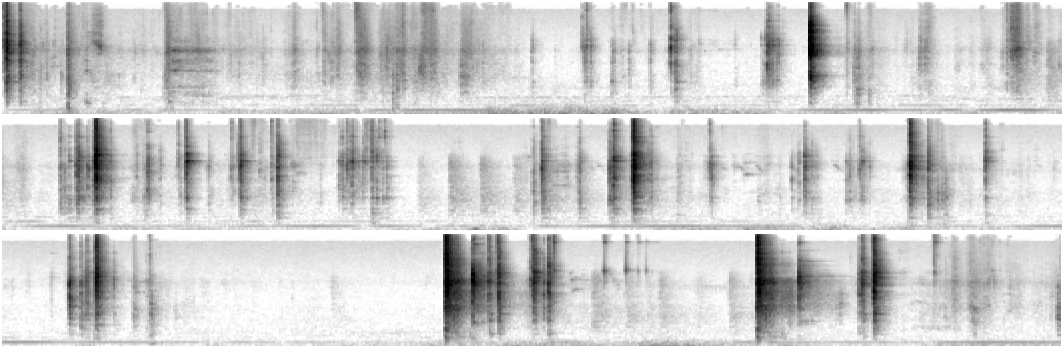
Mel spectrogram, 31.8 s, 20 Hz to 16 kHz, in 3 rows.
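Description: .22LR rifle firing single shots, about eight in all, a few seconds apart. Between shots come smaller clicks and clacks of the bolt being worked and the rifle being moved from rung to rung on a stepladder.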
